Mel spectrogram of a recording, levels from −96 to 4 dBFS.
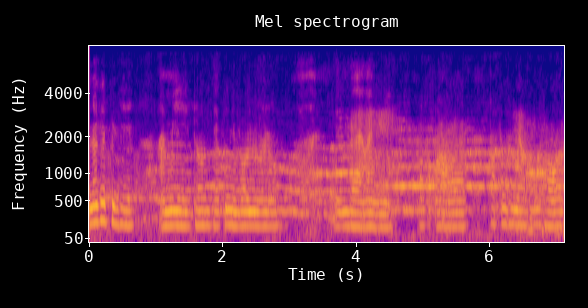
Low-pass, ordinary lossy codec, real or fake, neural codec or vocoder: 7.2 kHz; none; fake; codec, 16 kHz, 4 kbps, FreqCodec, smaller model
